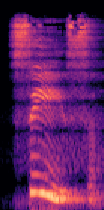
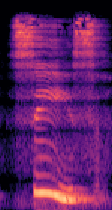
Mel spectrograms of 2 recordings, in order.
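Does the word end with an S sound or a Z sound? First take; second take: S sound; S sound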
